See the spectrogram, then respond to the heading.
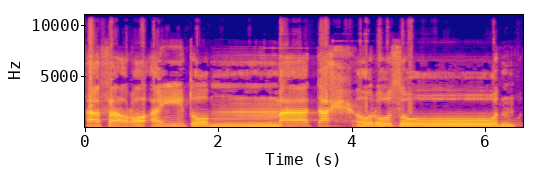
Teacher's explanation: افرأیتم ما تحرثون، را کو اوپر پڑھنا ہے، سا پیش واو، سو واو مد ہے، سا کو نرمی کے ساتھ پڑھیں گے، سیٹی کی آواز نہیں آنی چاہیے. تحرثون وقف کریں گے، آخر پہ نون ساکن ہو جائے گا.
